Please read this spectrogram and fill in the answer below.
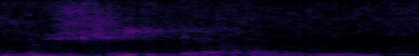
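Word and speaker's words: Mexica: area or hidden anyways it was actually a Spanish mispronunciation for one of the words that one of the other groups had for the as the aste actually called themselves mishika they were the mishika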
